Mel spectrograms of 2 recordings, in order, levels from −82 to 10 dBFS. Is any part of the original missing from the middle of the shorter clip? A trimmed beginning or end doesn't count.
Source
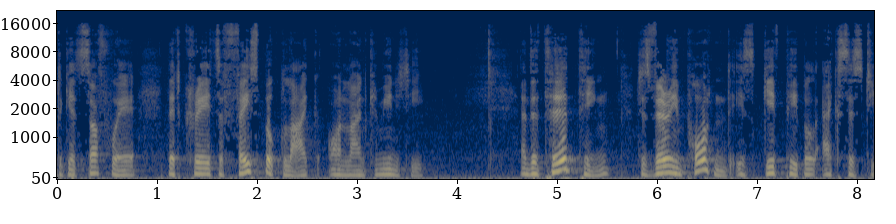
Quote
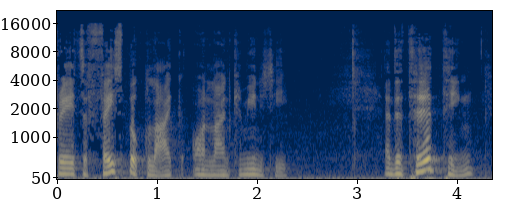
no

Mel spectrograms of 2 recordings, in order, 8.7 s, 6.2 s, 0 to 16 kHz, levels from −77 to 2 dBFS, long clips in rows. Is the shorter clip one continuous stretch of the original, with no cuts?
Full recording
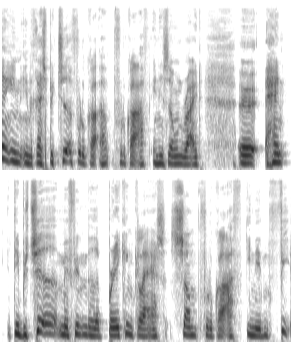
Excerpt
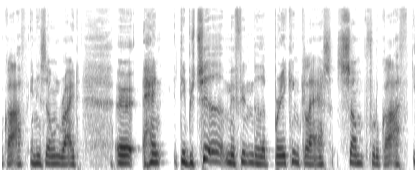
yes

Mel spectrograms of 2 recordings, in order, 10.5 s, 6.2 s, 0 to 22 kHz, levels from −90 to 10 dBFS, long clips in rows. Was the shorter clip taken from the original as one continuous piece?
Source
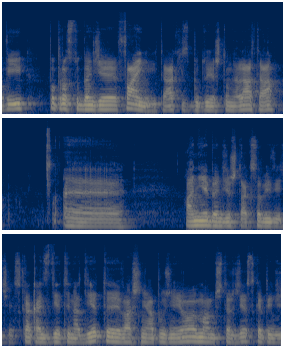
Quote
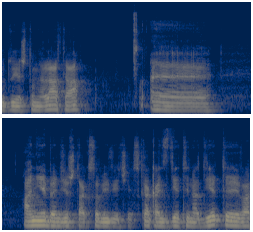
yes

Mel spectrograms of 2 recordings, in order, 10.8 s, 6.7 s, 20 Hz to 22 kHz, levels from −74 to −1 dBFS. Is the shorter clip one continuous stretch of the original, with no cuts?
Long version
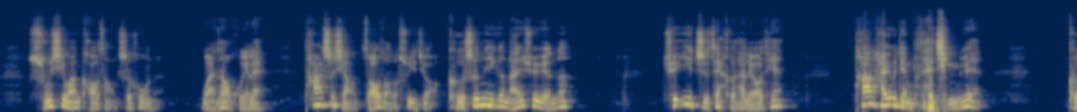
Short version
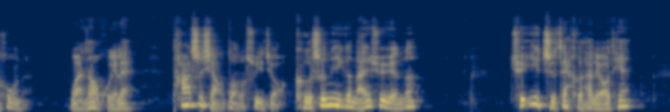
no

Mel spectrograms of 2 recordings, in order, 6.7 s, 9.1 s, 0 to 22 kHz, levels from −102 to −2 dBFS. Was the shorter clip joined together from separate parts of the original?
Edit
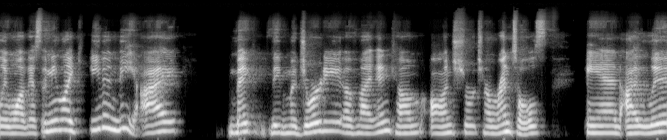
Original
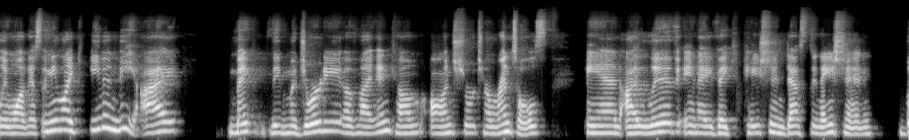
no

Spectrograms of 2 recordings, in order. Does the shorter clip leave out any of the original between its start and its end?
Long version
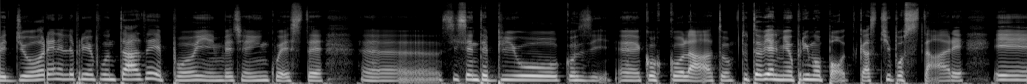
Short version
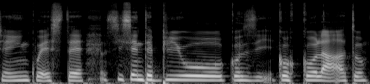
yes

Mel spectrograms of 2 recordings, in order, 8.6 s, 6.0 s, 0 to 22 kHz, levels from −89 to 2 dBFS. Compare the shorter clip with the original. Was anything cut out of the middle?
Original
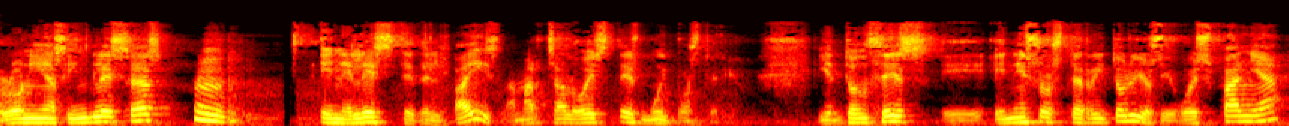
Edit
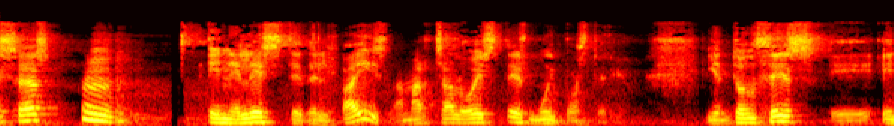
no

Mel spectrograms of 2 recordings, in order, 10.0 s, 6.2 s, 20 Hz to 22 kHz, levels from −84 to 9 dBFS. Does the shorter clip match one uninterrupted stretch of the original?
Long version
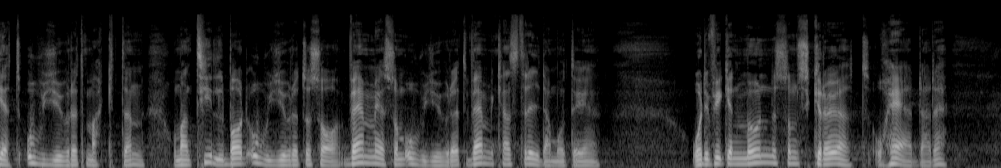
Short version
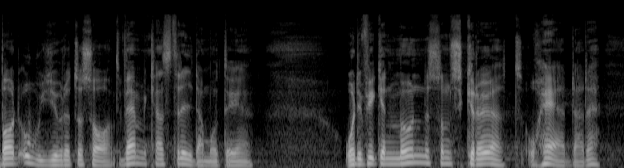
no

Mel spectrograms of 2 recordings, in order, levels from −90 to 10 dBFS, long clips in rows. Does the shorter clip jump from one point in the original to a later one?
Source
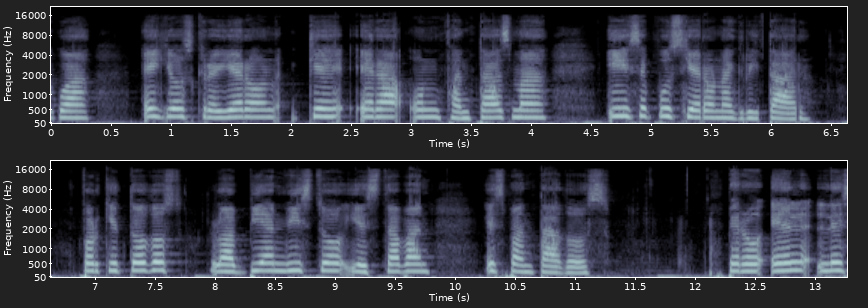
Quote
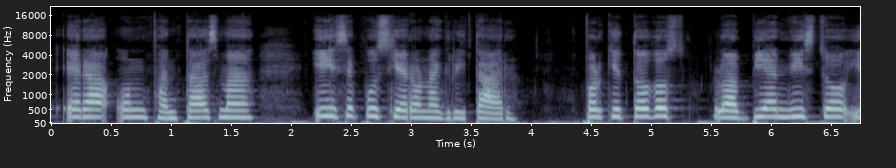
no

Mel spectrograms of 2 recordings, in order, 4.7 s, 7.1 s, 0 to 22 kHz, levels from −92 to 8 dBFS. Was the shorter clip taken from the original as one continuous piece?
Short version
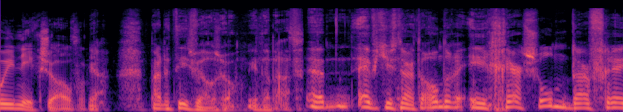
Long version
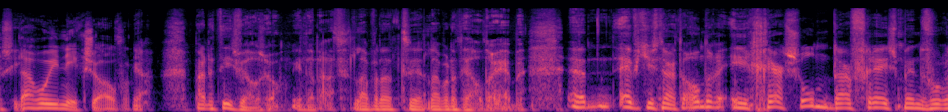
no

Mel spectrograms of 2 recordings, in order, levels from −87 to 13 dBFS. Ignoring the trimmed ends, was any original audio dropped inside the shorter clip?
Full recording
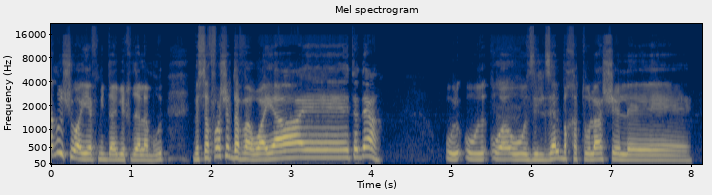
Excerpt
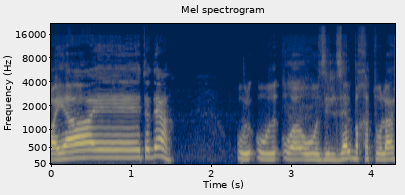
no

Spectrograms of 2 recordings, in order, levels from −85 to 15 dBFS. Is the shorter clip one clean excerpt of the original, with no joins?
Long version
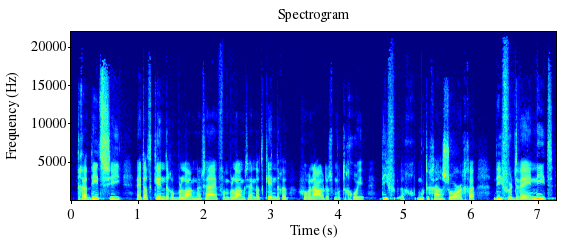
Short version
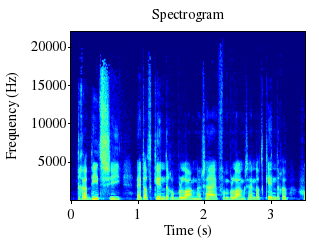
yes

